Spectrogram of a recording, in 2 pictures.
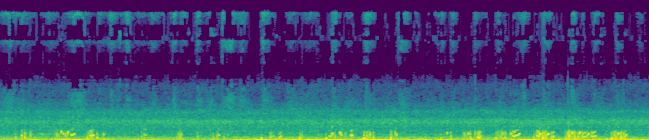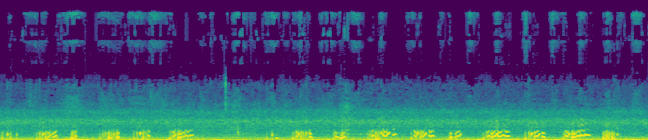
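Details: Hairless skinny guinea pig, female, happy as she is petted: a steady run of short squeaks and purring chatters, several per second, over constant low rumbling noise.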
